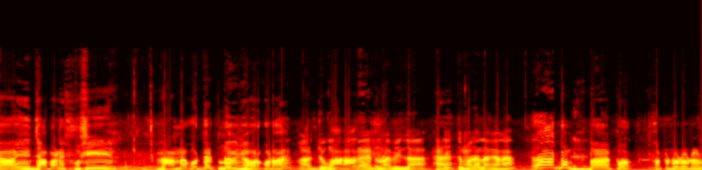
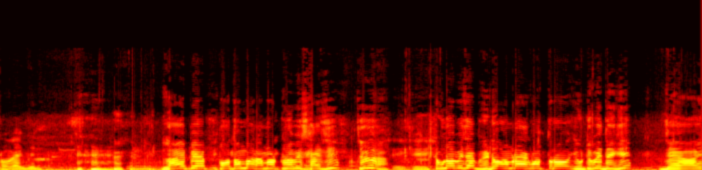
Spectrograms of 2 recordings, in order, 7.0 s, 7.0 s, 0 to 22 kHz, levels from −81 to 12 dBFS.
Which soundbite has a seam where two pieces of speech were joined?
second; 1 cut; at 1.3 s

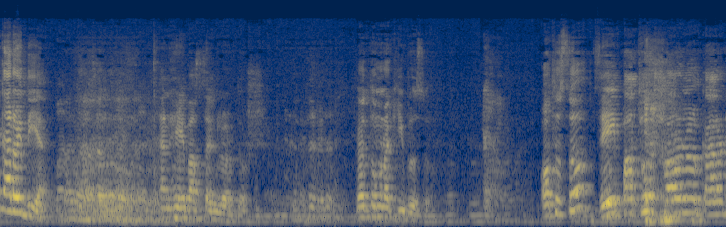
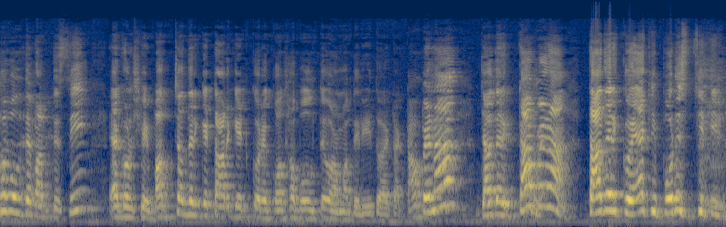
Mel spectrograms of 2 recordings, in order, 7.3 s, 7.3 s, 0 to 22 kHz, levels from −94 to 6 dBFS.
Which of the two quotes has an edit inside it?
first; 2 cuts; at 3.4 s, 5.9 s

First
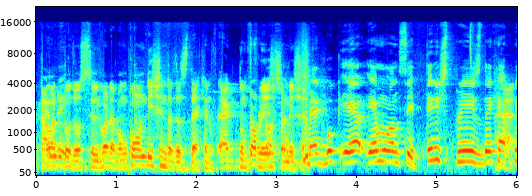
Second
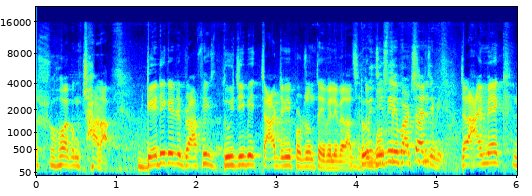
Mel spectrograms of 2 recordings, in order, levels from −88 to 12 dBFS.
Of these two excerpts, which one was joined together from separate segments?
first; 1 cut; at 3.3 s

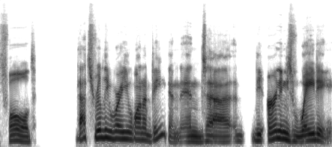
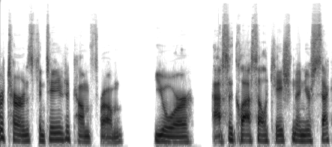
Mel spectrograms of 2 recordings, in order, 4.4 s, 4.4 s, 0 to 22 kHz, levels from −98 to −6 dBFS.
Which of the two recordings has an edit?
second; 1 cut; at 2.7 s

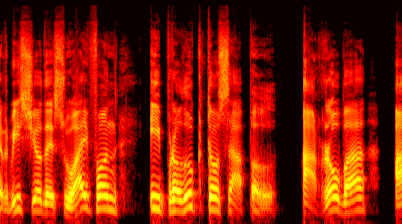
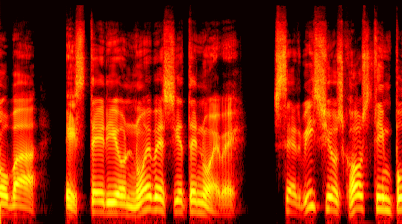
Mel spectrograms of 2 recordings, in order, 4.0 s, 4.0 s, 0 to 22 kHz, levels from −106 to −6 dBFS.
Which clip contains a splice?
first; 1 cut; at 2.8 s

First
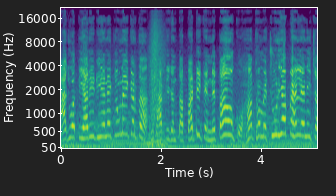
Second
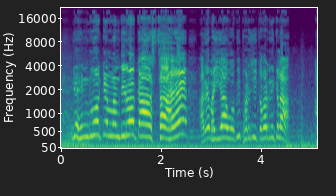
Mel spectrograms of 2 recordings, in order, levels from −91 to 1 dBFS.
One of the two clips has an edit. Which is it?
first; 1 cut; at 1.8 s

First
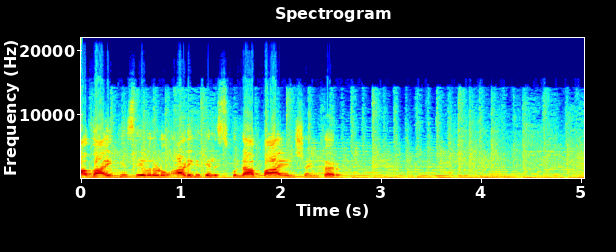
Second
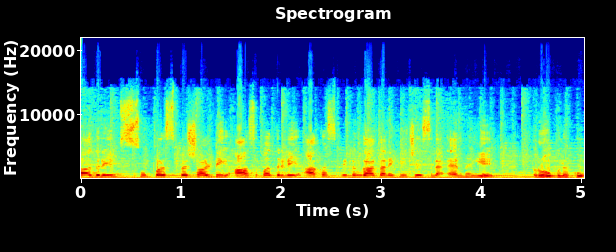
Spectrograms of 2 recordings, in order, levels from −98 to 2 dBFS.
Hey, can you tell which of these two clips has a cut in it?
first; 1 cut; at 2.7 s

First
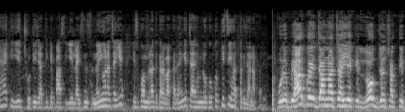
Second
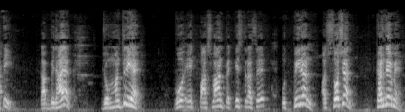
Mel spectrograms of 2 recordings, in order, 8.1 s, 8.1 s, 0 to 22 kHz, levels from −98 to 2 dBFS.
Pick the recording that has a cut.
first; 1 cut; at 5.5 s

